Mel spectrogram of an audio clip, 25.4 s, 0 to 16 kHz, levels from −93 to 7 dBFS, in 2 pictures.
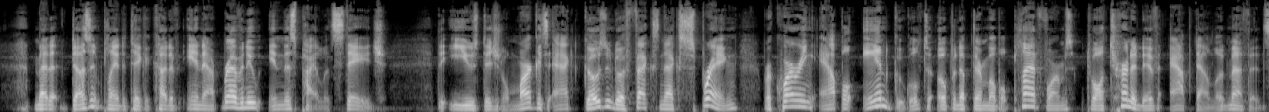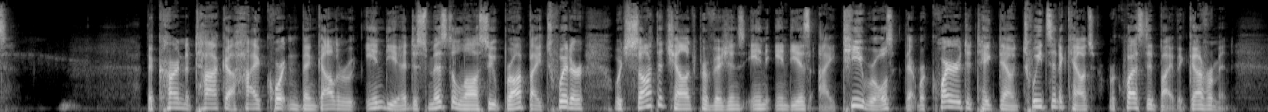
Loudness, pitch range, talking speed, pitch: -18 LUFS, 115-160 Hz, 175 wpm, 125 Hz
